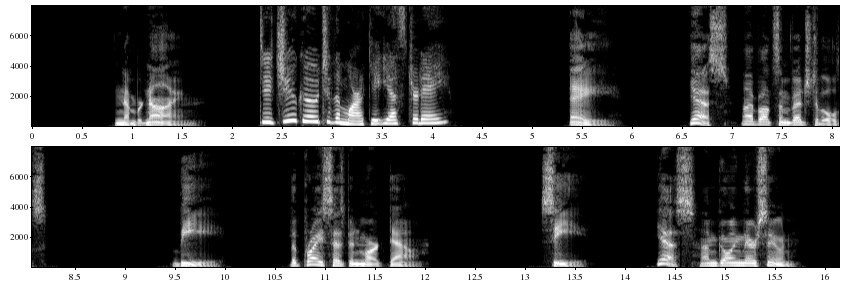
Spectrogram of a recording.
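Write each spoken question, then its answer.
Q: Did you go to the market yesterday?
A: A: Yes, I bought some vegetables.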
